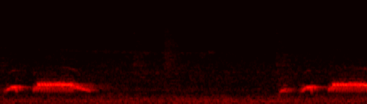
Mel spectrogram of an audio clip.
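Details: Spotted dove call used to lure doves for trapping: two phrases, each a short coo followed by a longer, slightly falling drawn-out coo, over a quiet steady hum.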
